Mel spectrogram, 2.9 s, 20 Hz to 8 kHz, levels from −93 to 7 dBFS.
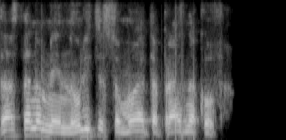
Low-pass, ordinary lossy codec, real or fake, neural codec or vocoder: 7.2 kHz; Opus, 16 kbps; real; none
